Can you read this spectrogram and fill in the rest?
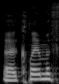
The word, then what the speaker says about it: Klamath: He grew up in Klamath, hope I'm saying that right, Falls. – Yeah. – Klamath Falls,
